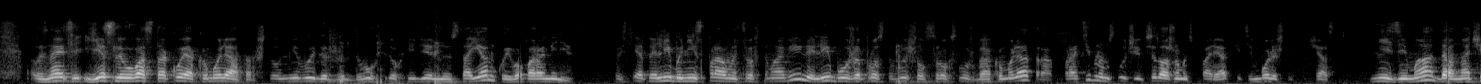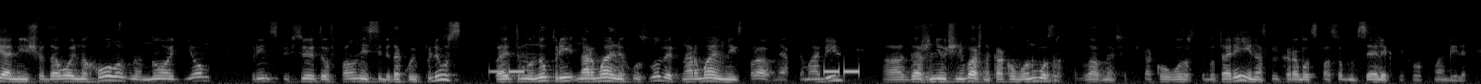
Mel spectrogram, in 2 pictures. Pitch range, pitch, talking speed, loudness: 125-195 Hz, 145 Hz, 175 wpm, -28 LUFS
